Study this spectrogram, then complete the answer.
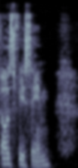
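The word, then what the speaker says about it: Oświęcim: I was on the train it led me to, I think it's pronounced Ostwiecim.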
